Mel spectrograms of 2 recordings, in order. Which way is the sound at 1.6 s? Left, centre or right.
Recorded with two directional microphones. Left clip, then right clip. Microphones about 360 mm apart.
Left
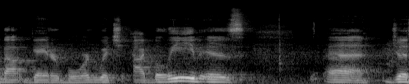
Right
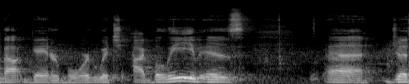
Centre.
